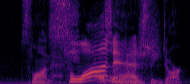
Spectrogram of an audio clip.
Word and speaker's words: Slaanesh: Tell me I've been saying it wrong. I will fucking scream. It's Slaanesh, right? Don't say Slaanesh. Is it... Why is he saying it like that? It's Slaanesh. So is this just a troll? I mean, to be fair, they do spell it with 2 A's, it seems.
